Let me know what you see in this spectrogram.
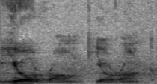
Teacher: we put a w or a w sound between the two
